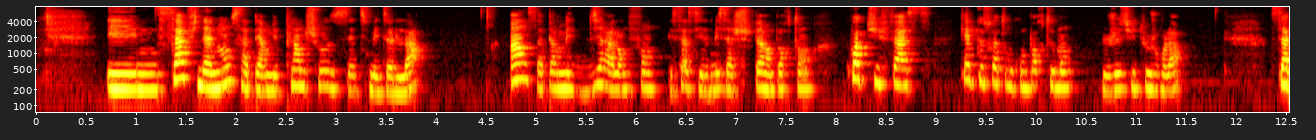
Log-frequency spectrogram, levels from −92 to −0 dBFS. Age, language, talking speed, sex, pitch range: 20-39, French, 180 wpm, female, 210-255 Hz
